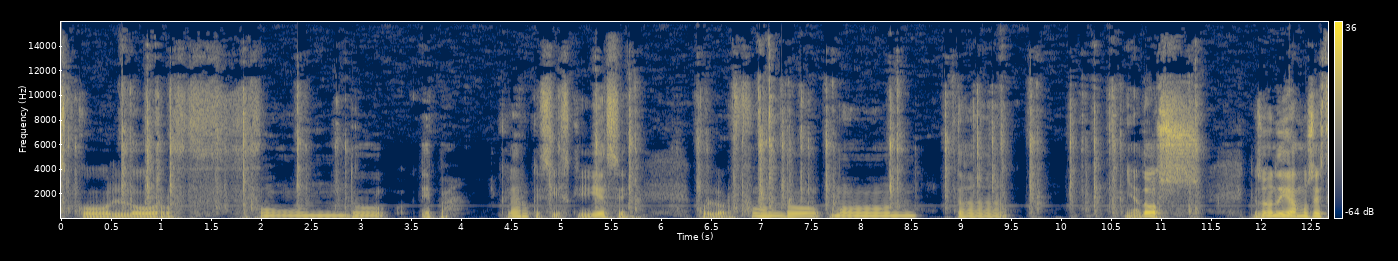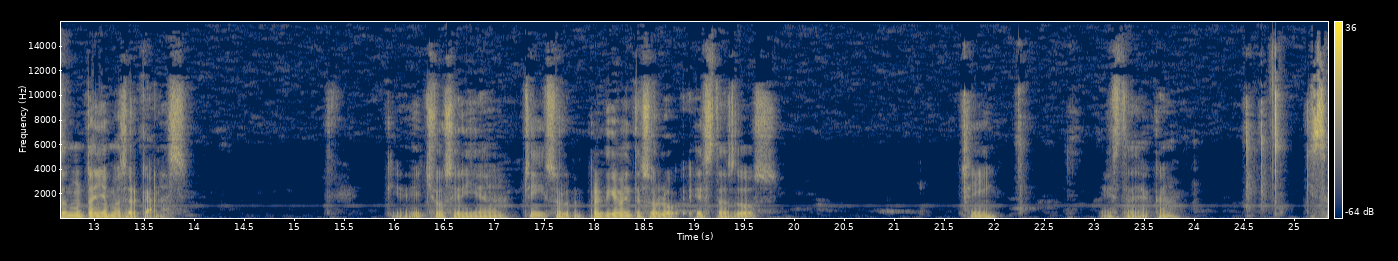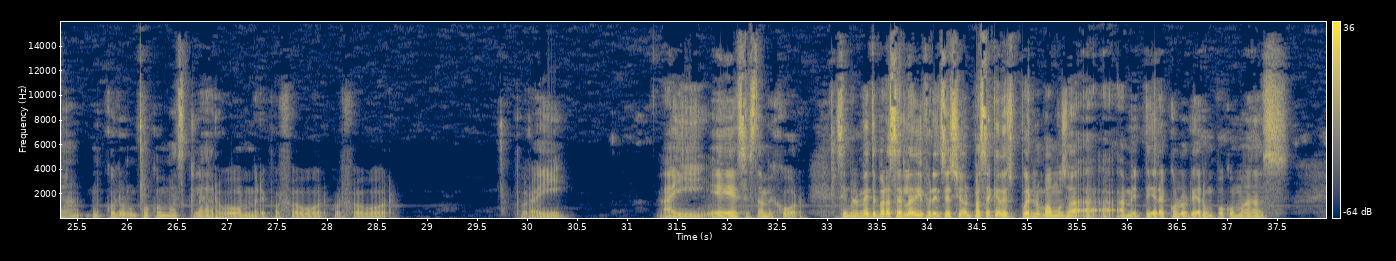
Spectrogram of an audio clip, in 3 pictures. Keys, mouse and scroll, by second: 0.3-3.9 typing, 4.8 click, 5.2 click, 5.8-12.1 typing, 12.4 Return, 14.6 click, 15.5 middle click, 22.0 middle click, 23.0-25.4 shift+drag, 25.8 ctrl+z, 26.1 ctrl+click, 26.9-28.7 scroll up 1, 29.8-31.4 ctrl+drag, 32.0 click, 32.8-33.8 middle drag, 34.3-37.9 shift+drag.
